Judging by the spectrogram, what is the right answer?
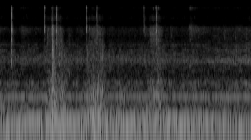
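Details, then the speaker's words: Ford Flareside truck parked about four years, power window test: a quiet, steady motor hum with light clicks as the glass travels, no binding or grinding; the window works normally, but the switch button needs replacing. "baja y así sube está bien este botón hay que cambiarlos"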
